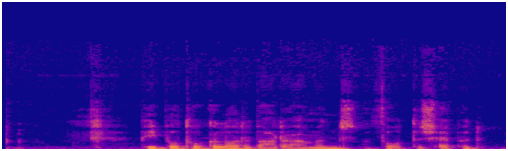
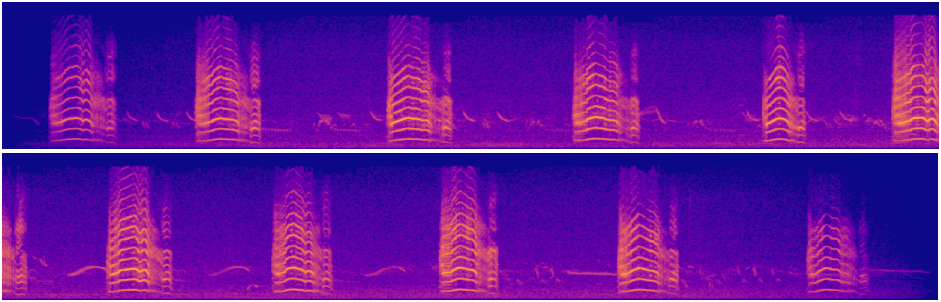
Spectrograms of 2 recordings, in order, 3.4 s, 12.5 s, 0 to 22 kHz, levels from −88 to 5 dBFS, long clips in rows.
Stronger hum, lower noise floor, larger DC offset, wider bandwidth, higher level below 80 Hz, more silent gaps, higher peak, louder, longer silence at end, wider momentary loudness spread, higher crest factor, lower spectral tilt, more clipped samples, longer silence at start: neither; first, -58 dBFS vs -53 dBFS; neither; second, 11 kHz vs over 20 kHz; first, -54 dBFS vs under -90 dBFS; neither; second, -10 dBFS vs -4 dBFS; second, -29 LUFS vs -17 LUFS; second, 0.2 s vs 0.5 s; second, 14 LU vs 18 LU; about the same, 20 dB vs 18 dB; first, -6.5 dB/octave vs 7.5 dB/octave; neither; first, 0.6 s vs 0.3 s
